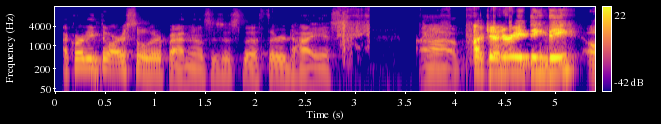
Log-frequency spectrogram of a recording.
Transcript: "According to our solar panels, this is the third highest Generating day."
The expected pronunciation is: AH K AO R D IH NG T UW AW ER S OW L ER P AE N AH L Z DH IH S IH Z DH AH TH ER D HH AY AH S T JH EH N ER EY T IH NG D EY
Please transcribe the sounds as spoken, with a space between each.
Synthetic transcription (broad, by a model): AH K AO R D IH NG T UW AW ER S OW L ER P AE N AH L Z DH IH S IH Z DH AH TH ER D HH AY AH S T JH EH N ER EY T IH NG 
